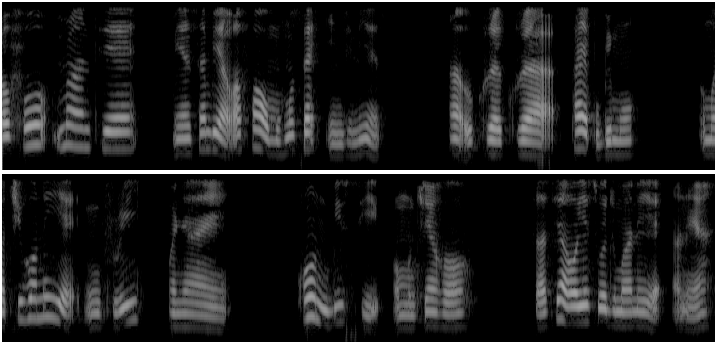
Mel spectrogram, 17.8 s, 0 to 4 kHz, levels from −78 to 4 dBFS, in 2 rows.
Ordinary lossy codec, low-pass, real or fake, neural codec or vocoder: MP3, 24 kbps; 3.6 kHz; real; none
